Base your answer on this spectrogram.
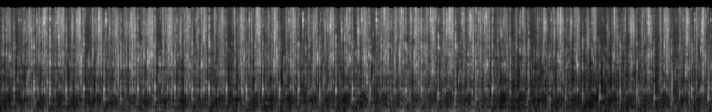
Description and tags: A dog is drinking water out of his bowl.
